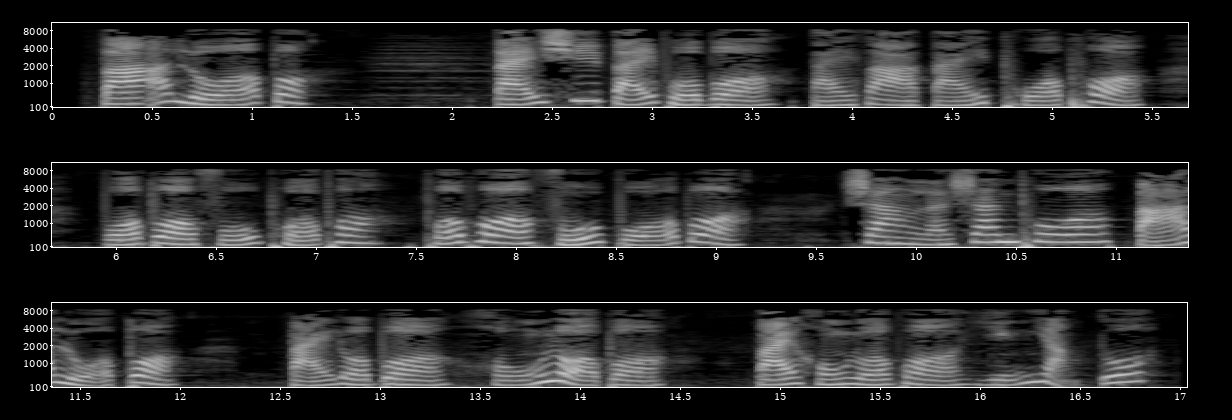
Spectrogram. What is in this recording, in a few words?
chinese tongue twister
